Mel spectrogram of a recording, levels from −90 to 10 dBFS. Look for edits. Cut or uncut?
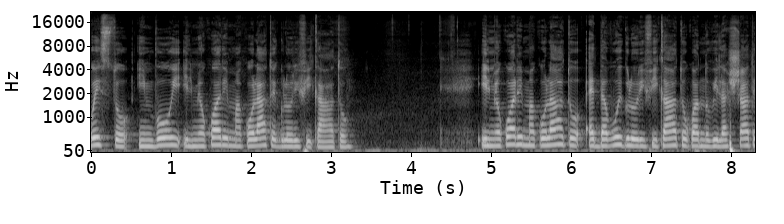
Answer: uncut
